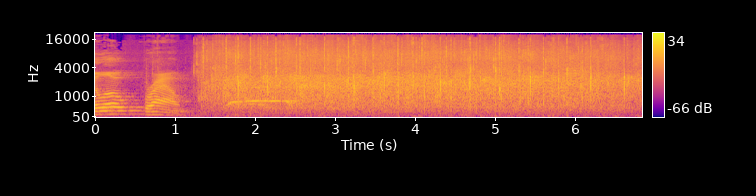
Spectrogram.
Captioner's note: applause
